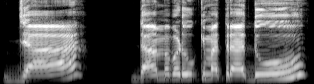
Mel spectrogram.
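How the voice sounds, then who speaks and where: A man's voice: high voice, lively intonation, slow pace, a bit bright, clean tone, no room sound, clean studio sound. A man teaching a reading lesson, sounding out each word syllable by syllable and stretching the long vowels, talking to viewers in an encouraging way. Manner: addresses viewers as friends, encouraging.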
